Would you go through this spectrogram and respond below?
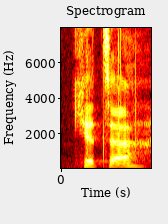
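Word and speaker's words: Khitai: They found him in a jungle in Kita, is how you pronounce the country.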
